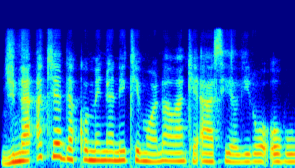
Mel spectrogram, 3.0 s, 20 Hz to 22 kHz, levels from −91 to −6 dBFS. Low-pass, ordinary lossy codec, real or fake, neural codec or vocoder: 10.8 kHz; none; fake; codec, 16 kHz in and 24 kHz out, 0.8 kbps, FocalCodec, streaming, 65536 codes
